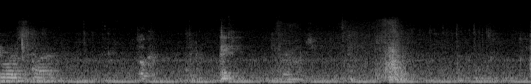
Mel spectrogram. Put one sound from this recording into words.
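An elderly man speaks calmly in a room with a slight echo.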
